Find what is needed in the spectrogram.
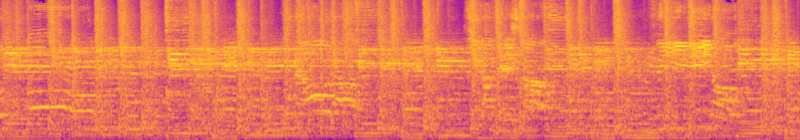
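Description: Live rock and roll band playing: electric guitars and a small drum kit of snare and floor tom, with a sung lead vocal over a steady driving beat.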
